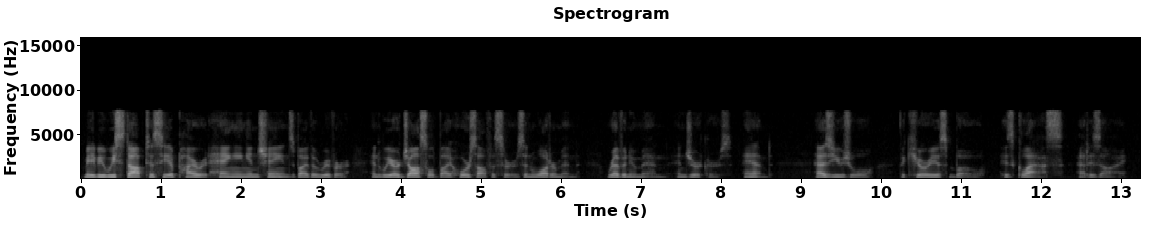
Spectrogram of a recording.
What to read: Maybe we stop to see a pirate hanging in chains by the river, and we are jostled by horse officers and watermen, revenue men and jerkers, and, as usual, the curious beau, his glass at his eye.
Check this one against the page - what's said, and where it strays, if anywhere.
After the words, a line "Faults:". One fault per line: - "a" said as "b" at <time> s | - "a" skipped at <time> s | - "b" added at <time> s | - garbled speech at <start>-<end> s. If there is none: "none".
Maybe we stop to see a pirate hanging in chains by the river, and we are jostled by horse officers and watermen, revenue men and jerkers, and, as usual, the curious beau, his glass at his eye.
Faults:
none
